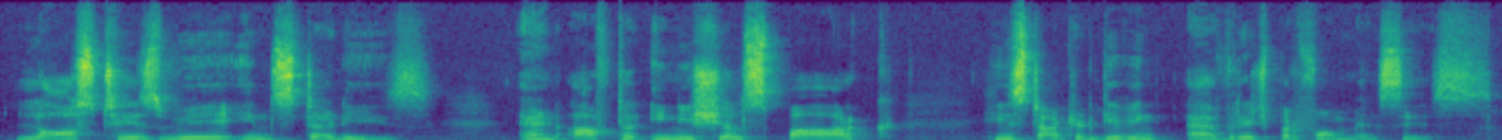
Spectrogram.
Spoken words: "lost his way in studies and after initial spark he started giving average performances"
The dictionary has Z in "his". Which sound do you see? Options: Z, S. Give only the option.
Z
